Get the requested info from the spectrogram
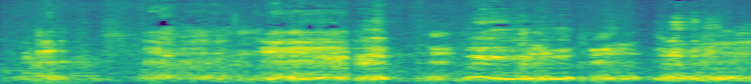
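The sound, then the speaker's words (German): A pig grunts and snorts steadily for a few seconds, fairly loud, with busy outdoor noise around it as it is pushed across a farmyard with a plastic board. “bugsiert mit einer Kunststoffplatte ein fröhliches Schwein über den Hof.”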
